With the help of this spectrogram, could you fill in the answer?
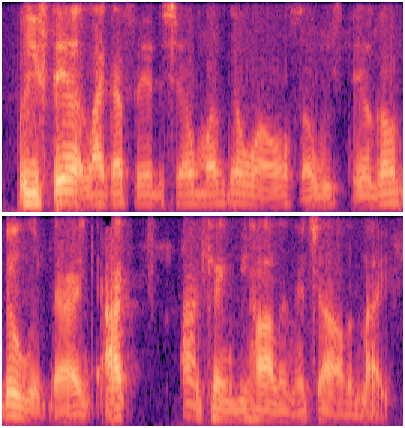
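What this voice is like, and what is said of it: Hoarse, weakened voice. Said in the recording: “I'm still under the weather... my voice then kind of went out on me... I'm still a little hoarse”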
